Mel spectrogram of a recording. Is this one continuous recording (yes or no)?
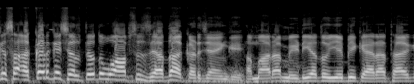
no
